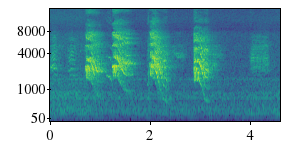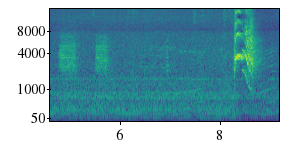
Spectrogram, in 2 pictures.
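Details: Pet Alexandrine and Indian ringneck parrots, kept as talking birds that speak Urdu and Hindi, giving harsh, broadband squawky bursts: four rapid loud calls within the first three seconds, a quieter stretch of softer sounds, then one more sharp burst near the end.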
